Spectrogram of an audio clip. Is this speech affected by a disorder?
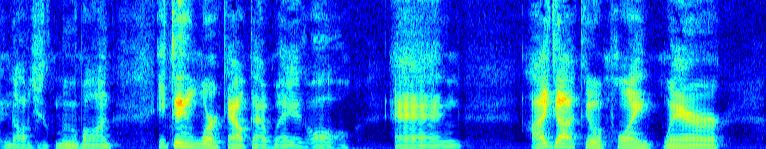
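Yes: cleft lip and palate; congenital cleft lip and palate, part of a rare syndrome with other issues.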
